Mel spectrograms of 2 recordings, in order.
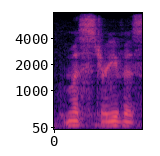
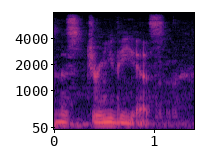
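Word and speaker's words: Misdreavus: making that mistake, but I used to call Miss Drivas Miss Drevius. Like if it had an I in the back of the word. Like I always pronounced it like there was two I's instead of one, so.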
